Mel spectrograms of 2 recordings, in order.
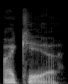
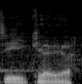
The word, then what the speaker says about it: IKEA: You might be tempted to say IKEA, but hold on a second, that's not quite right. The correct way to say it is IKEA. Yes, you heard that right, IKEA. That's right, it's all about those short, sharp sounds.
